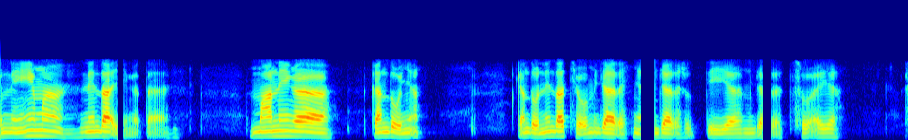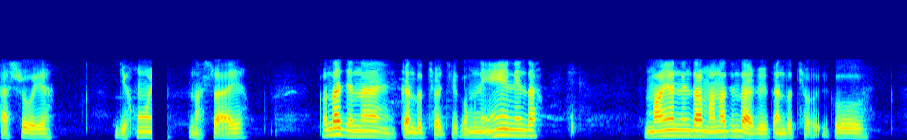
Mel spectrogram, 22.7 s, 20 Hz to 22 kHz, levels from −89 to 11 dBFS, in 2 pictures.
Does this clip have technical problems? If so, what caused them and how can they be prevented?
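Yes: the speech drops into abrupt silent holes at 1.46 s (80 ms), 8.0 s (180 ms), 9.52 s (120 ms) and 13.24 s (200 ms). This is packet loss filled with silence. Lost packets were replaced by nothing, and the gap lengths fit 20 ms packets. Packet loss concealment and a jitter buffer would fill such gaps smoothly.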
